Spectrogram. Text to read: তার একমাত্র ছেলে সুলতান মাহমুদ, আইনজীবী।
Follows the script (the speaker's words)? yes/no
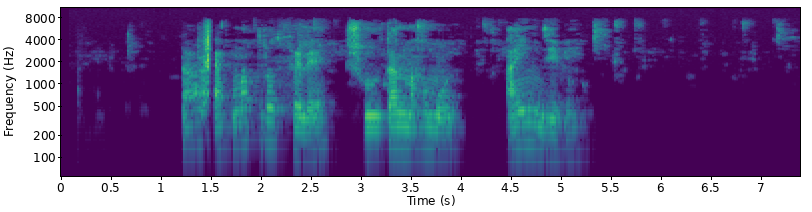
yes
